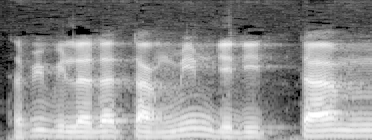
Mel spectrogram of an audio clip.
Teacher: tanwin bertemu mim. Asalnya tan, tapi bila datang mim jadi tam, 2 harakat.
